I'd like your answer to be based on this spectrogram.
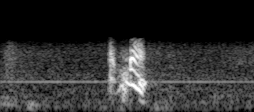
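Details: A single short, sharp voiced hic against faint room hum; one hiccup from a girl with the hiccups.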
